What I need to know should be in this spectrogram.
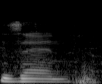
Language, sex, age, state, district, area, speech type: Urdu, male, 18-30, Uttar Pradesh, Gautam Buddha Nagar, rural, spontaneous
